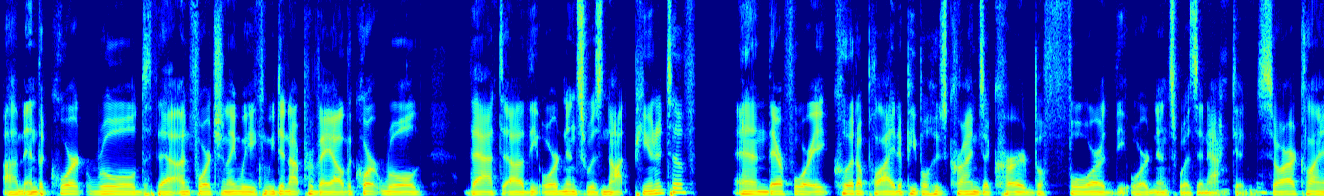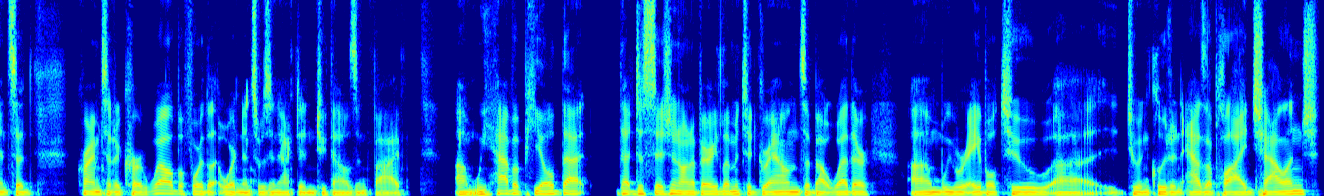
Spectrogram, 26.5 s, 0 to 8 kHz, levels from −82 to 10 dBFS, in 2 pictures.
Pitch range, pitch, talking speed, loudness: 90-100 Hz, 95 Hz, 175 wpm, -22 LUFS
